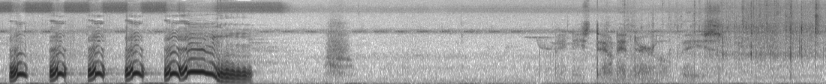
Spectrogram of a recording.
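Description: Barred owl hooting close by: a quick run of short hoots and then one longer hoot that slides down in pitch at the end, all within the first couple of seconds. Faint rustling follows later.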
